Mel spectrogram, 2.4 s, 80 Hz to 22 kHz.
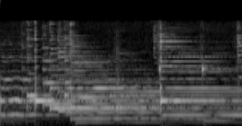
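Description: Plucked-string instrumental music played back through Monitor Audio Studio 10 bookshelf speakers driven by a Mark Levinson No 27 amplifier. A new note or chord is plucked about three times, and each rings on and fades.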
